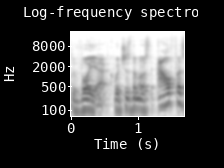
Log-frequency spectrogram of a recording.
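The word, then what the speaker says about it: wojak: They can be manly, like the word for soldier in Polish, which is wjack. I'm not even kidding. The wjac meme and the word are Polish, but it's actually pronounced voyak, which is the most alpha Slavic masculine thing I've heard.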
